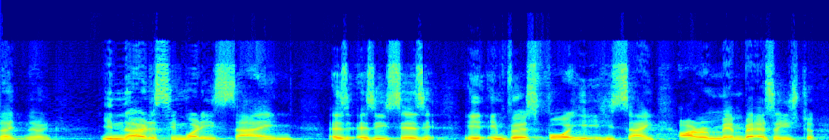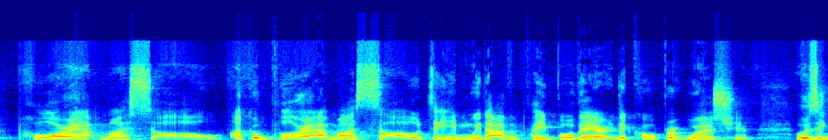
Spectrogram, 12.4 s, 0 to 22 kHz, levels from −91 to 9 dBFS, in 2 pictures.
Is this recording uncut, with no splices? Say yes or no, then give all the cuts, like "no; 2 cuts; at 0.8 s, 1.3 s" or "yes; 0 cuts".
no; 2 cuts; at 5.1 s, 7.9 s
